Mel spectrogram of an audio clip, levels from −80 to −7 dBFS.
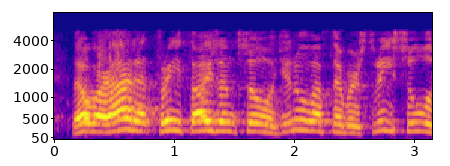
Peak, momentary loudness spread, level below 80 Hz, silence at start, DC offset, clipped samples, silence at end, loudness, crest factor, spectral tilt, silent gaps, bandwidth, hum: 0 dBFS; 13 LU; -74 dBFS; 0.15 s; under 0.1%; under 0.1%; 0 s; -14 LUFS; 14 dB; -10.5 dB/octave; none; 5.2 kHz; none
